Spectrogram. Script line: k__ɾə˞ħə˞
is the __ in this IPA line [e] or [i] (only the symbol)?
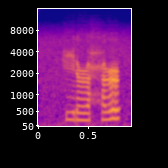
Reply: i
